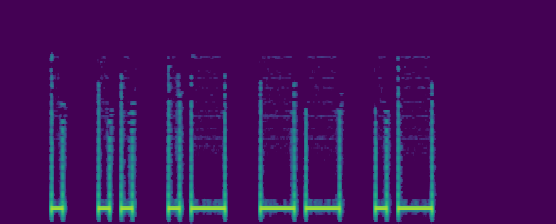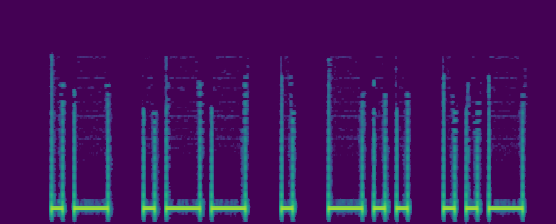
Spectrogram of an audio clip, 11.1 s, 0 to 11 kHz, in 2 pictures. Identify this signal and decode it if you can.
Morse code, heard as a keyed tone, about 10 wpm, 800 Hz. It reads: EIAMA AWEDU
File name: LEZIONI / 3 MWRO / 3 MW 10wpm 1959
